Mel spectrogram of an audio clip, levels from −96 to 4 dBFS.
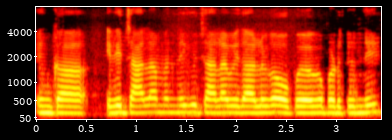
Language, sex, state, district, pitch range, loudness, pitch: Telugu, male, Telangana, Karimnagar, 175-185 Hz, -15 LUFS, 180 Hz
